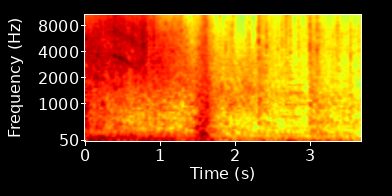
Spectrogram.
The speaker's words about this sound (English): The fuel line had to have been punctured by either the blast or all the lead he'd poured over the vehicles, but a secondary explosion ignited.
